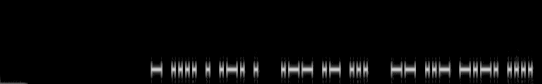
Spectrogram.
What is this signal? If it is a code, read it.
Morse code, heard as a keyed tone, about 36 wpm, 700 Hz. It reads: THERE WAS MUCH
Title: Sentences from Top 1000 Words - Review Part 4 - 35wpm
